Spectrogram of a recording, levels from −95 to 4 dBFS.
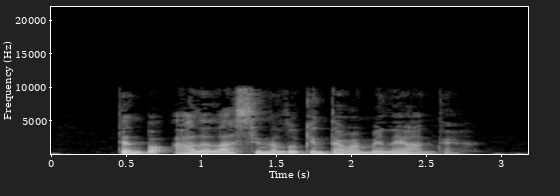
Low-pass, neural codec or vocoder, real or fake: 9.9 kHz; none; real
